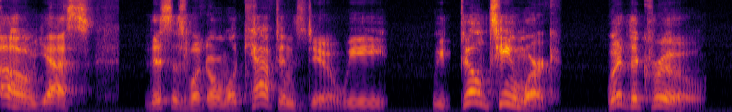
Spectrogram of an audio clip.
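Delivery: awkward put-on officer voice. Voicing a captain trying to seem relaxed: awkward captain voice. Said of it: "completely awkward about this entire situation".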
